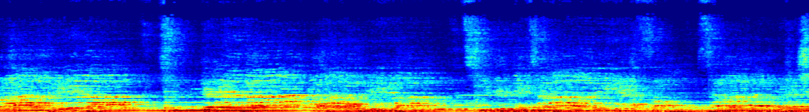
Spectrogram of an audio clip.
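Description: Live contemporary worship music: several singers with microphones singing together in Korean over a band, with a steady bass line and occasional cymbal-like strokes.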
